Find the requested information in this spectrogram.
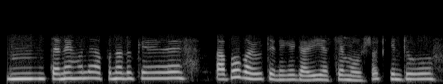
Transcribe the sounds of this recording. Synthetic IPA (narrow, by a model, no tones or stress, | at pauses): tɛnɛɦolɛapunalʊkɛpabɔbaɹutɛnɛkɔɡaɹiasɛmoɹsɔtkintu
